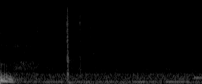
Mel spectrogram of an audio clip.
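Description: A single sharp click of a computer key or button, with a couple of fainter clicks just after it, about two thirds of a second in, over a low steady hum. It is the click of a presentation being advanced to the next slide.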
